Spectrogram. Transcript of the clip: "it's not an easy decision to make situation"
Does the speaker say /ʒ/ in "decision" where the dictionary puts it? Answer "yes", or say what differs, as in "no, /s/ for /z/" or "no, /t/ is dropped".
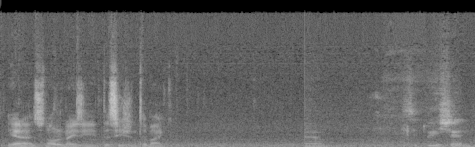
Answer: yes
